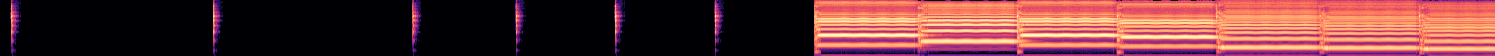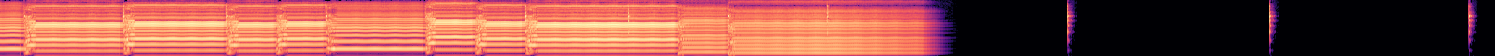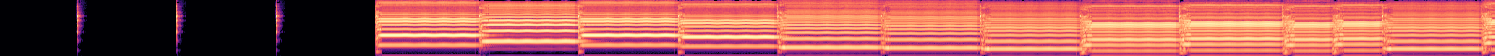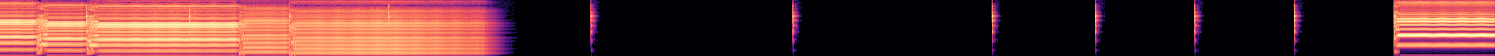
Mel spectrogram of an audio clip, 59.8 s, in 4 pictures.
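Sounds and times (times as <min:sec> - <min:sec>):
play-along concerto in B minor at 60 bpm: 0:08.2 - 0:24.4, 0:33.7 - 0:49.9, 0:58.8 - 0:59.8.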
